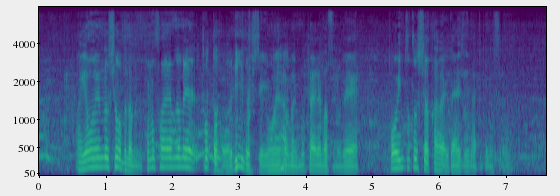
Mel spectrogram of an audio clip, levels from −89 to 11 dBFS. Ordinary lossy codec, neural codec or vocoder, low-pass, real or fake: none; codec, 44.1 kHz, 2.6 kbps, SNAC; 7.2 kHz; fake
